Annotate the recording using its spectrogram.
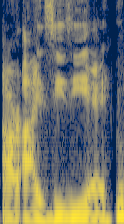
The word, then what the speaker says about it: RZA: RZA, but pronounced RIZZA.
